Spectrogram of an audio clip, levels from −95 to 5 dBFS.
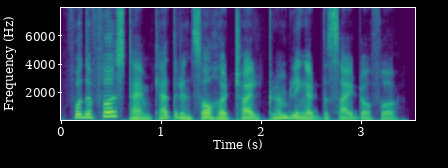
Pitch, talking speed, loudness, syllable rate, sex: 165 Hz, 235 wpm, -17 LUFS, 5.5 syllables/s, male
